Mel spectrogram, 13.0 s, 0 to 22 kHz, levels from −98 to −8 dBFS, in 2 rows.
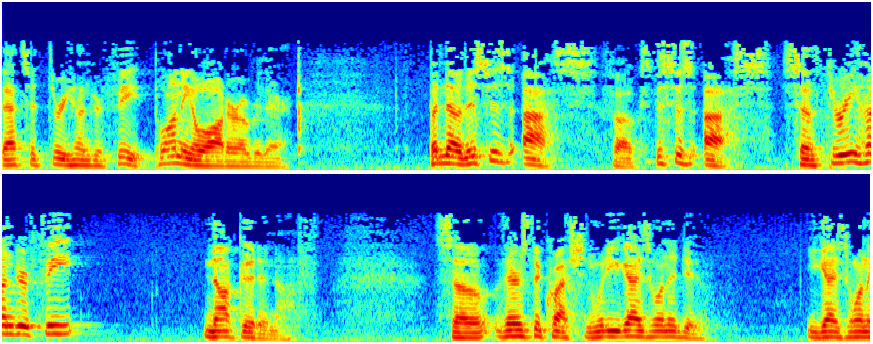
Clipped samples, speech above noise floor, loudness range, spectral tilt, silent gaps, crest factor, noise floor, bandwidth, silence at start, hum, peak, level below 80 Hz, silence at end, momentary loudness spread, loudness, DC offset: under 0.1%; 36 dB; 3 LU; -6 dB/octave; none; 16 dB; -54 dBFS; 8.8 kHz; 0 s; none; -4 dBFS; -52 dBFS; 0 s; 16 LU; -18 LUFS; under 0.1%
